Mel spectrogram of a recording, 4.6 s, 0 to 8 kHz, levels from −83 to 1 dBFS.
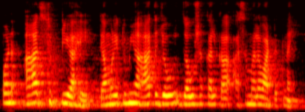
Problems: none marked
